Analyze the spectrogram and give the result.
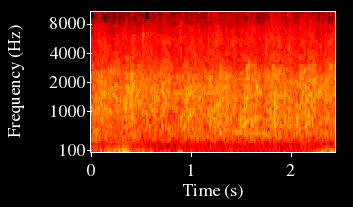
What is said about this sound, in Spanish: Y démele un fuerte aplauso para recibirla acá en tarima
